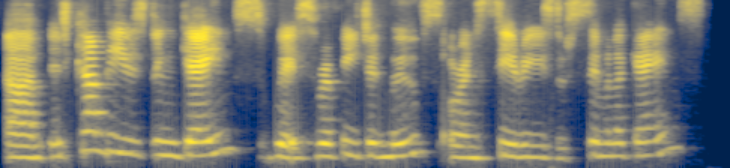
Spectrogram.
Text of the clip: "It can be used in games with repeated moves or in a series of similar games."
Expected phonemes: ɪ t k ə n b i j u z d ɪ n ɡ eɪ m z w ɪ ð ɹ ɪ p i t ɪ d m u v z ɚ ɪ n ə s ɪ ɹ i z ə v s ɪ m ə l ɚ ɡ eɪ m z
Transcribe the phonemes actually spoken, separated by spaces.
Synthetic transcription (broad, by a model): ɪ t k ə n b i j u z d ɪ n ɡ eɪ m z w ɪ ð ɹ ɪ p i t ɪ d m u v z ɚ ɪ n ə s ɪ ɹ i z ə v s ɪ m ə l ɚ ɡ eɪ m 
